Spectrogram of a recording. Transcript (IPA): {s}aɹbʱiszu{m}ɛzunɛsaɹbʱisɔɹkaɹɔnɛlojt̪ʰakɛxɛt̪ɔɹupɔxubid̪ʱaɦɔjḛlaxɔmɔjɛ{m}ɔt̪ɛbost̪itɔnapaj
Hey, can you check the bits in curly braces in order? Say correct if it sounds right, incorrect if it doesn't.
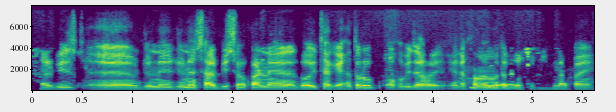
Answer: correct, incorrect: n, correct

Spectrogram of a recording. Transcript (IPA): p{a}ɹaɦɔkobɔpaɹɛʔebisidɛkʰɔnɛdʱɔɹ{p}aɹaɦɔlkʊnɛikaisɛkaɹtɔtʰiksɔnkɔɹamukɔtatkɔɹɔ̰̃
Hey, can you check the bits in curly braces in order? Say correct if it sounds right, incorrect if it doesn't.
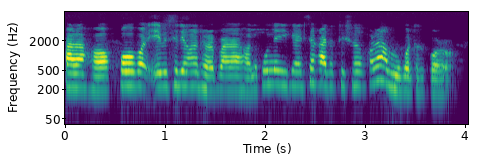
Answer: correct, correct

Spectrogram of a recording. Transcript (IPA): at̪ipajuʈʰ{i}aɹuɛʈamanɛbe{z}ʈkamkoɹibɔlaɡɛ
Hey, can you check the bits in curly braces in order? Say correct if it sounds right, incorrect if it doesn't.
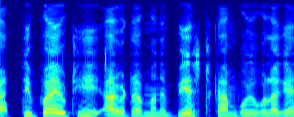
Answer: correct, incorrect: s

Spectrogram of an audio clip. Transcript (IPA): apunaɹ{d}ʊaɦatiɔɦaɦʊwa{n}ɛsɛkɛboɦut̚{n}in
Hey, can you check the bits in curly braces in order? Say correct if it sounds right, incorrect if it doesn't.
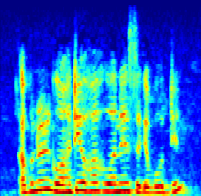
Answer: incorrect: ɡ, correct, incorrect: d

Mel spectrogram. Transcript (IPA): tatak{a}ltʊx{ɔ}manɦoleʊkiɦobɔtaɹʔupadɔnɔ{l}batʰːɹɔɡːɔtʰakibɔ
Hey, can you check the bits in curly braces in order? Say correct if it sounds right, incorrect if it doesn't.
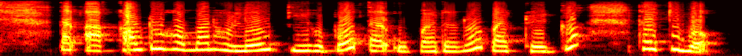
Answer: correct, correct, incorrect: ɹ

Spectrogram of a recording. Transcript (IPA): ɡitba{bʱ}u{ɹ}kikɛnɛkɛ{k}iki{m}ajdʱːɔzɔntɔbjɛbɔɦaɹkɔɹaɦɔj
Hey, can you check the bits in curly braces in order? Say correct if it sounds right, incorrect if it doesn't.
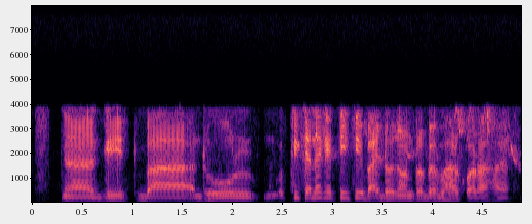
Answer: incorrect: dʱ, incorrect: l, correct, incorrect: b

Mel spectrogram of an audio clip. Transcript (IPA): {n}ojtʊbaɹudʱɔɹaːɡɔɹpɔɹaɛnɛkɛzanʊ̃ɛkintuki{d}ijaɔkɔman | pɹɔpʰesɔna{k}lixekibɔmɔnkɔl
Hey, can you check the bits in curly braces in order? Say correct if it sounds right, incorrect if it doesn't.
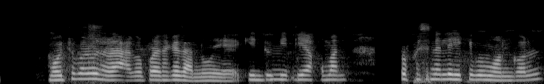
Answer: incorrect: m, incorrect: t, incorrect: none

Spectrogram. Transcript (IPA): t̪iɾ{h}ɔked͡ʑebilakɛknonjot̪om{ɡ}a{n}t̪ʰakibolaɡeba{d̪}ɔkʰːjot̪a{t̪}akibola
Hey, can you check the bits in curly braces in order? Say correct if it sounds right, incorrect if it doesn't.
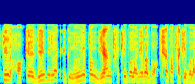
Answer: correct, correct, correct, correct, incorrect: t̪ʰ

